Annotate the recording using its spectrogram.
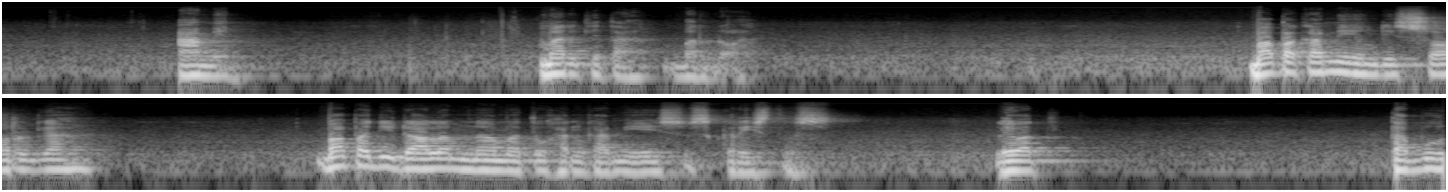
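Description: A middle-aged man reads aloud slowly and with feeling, close to a microphone, with pauses between phrases.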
